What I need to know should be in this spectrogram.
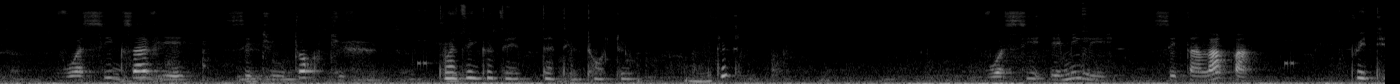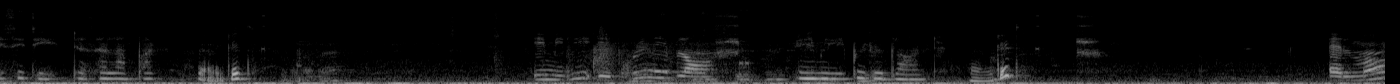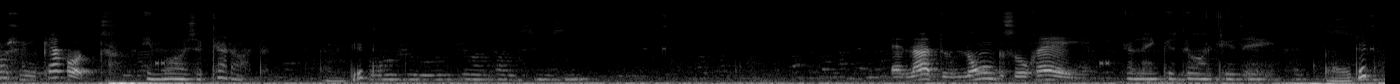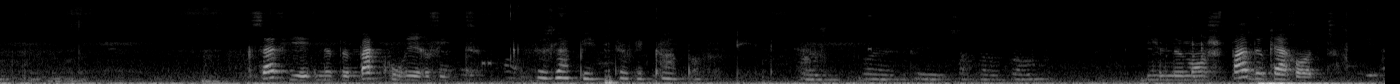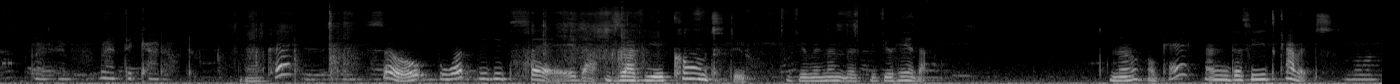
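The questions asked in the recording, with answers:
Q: So, what did it say that Xavier can't do?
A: Run fast

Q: And does he eat carrots?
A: No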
